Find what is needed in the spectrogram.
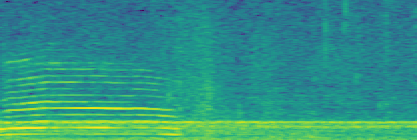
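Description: A domestic cat meowing once, a single call just under a second long.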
